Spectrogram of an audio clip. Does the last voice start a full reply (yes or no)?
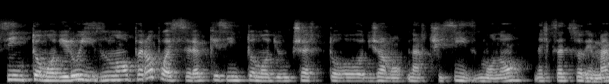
no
